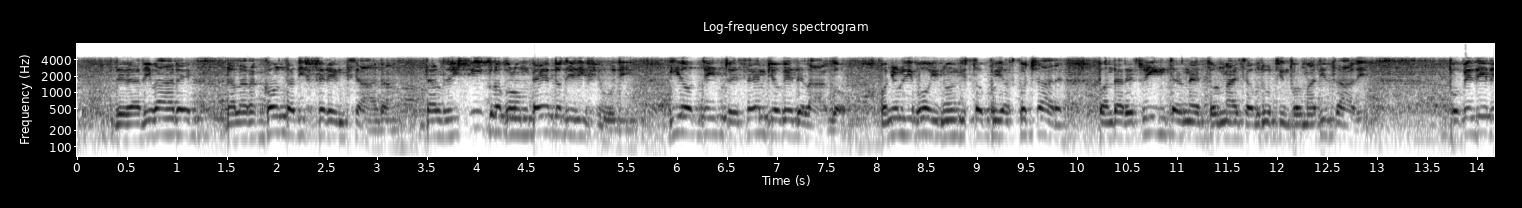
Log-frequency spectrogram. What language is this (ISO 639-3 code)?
ita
